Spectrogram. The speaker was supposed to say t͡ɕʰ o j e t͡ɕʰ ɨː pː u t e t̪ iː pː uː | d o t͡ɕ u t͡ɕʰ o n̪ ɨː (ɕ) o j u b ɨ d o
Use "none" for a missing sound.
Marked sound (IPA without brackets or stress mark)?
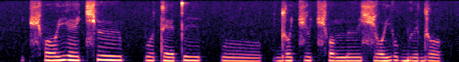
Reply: ɕ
